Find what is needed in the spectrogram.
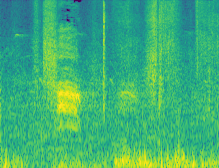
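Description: A bird cawing once, a short harsh call about half a second in, over a continuous low rumble.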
